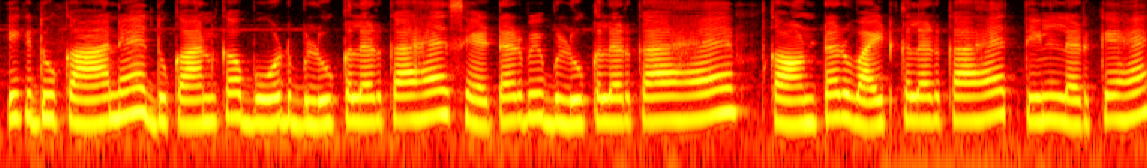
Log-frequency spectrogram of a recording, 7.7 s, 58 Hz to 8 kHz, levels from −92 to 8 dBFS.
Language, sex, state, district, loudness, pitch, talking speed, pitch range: Hindi, female, Bihar, Patna, -16 LUFS, 235 Hz, 190 wpm, 225-255 Hz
